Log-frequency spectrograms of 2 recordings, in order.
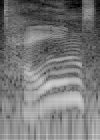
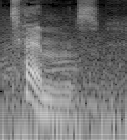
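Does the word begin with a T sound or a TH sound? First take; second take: TH sound; T sound. First: The word begins with a soft th sound. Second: The word begins with a hard t sound. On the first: The speaker calls it wrong. "It's not" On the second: The speaker calls it right. "it's T-T-T"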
